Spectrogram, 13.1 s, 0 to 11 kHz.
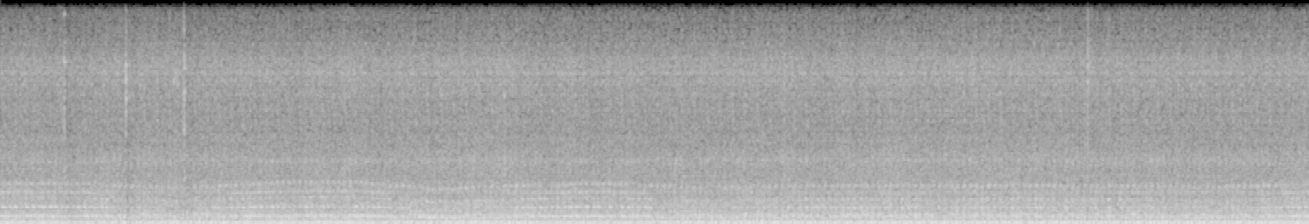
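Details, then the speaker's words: Nissan 300ZX engine, 190,000 miles, hydrolocked through two cylinders, restarted after purging the cylinders and changing the oil, now idling with no load. Steady idle with a light, quick ticking on top and no deep knock: bottom end sounds fine, with the cylinder 5 lifter ticking. "No knocking, just that cylinder 5 lifter ticking. Nice."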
